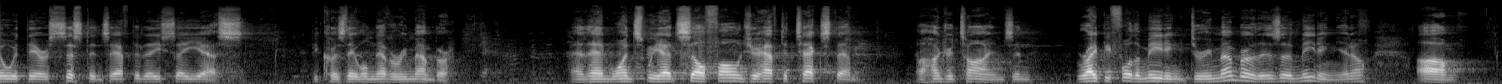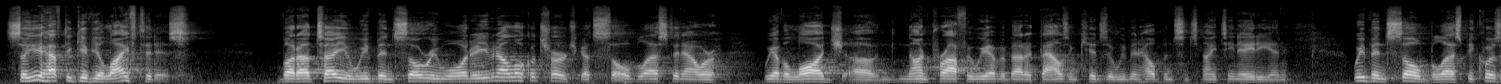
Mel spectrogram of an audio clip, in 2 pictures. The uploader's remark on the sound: TEACHING AT IMPACT CT CONFERENCE MAY 1.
